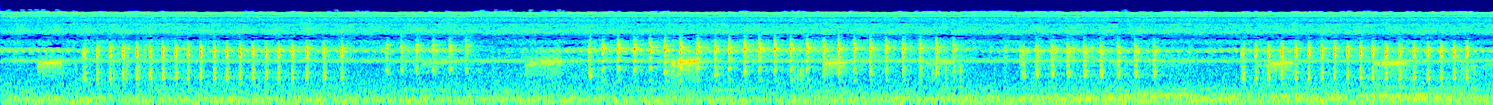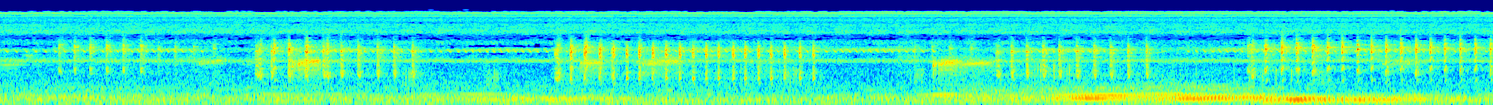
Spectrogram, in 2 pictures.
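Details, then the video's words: Frog chorus at dusk in wetlands: bursts of fast pulsed, rattling trills, each lasting about one to two seconds with short pauses between, repeating steadily over a constant high hiss and faint low rumble. "Frog Orchestra"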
